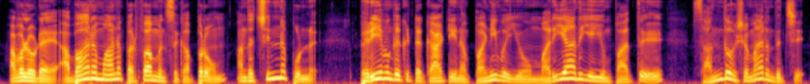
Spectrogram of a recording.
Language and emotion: Tamil, happy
